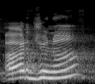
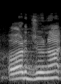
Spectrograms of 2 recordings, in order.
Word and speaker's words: Arjuna: Por tanto, es Arjuna, Arjuna y no Arjuna. Arjuna. Es Asana y no Asana. Es Sarasvati y no Sarasvati, es Parvati y no Parvati, ¿vale? Es Arjuna, es Asana, Sarasvati, es Mandala, no Mandala.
